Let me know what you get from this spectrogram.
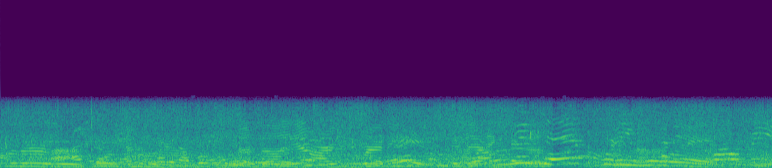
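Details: Many sea lions calling together at the start of spring: bending, harmonic honks and bleats layered into a steady din, with a faint background wash of water.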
